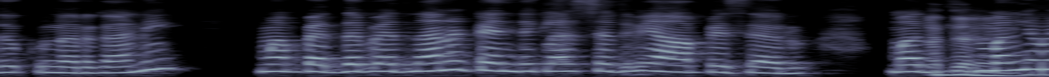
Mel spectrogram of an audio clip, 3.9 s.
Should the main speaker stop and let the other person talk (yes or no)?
no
